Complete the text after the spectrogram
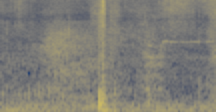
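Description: A shoe drops onto grass with a soft thud.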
